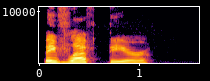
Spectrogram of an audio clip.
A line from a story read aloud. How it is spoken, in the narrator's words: His mother rushed to them, saying in a level voice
